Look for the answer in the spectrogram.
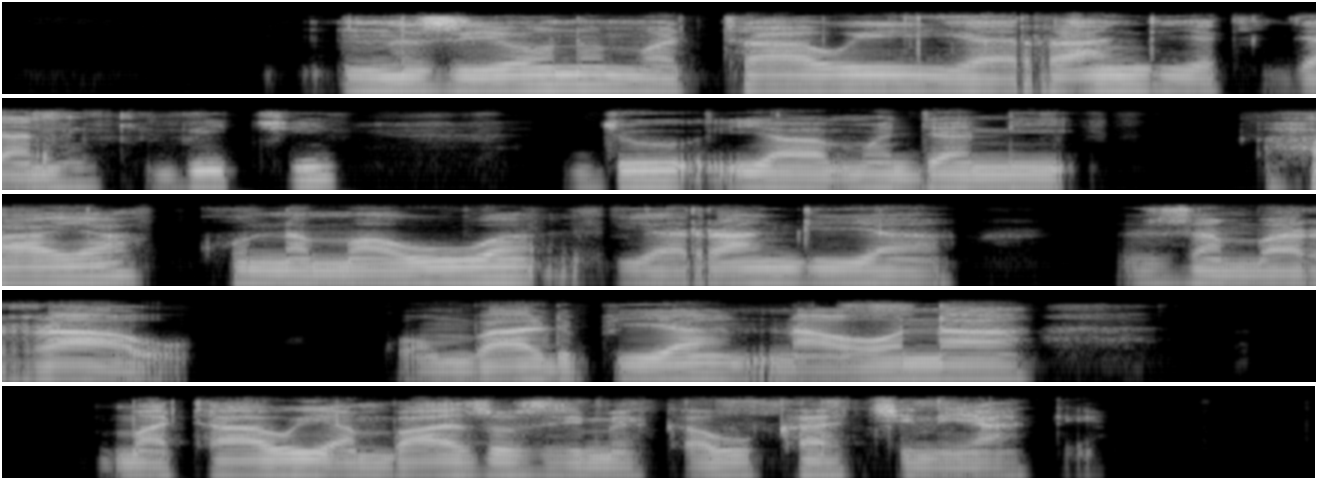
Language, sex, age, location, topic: Swahili, male, 25-35, Nairobi, health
